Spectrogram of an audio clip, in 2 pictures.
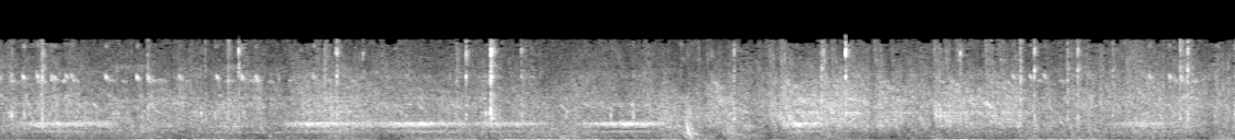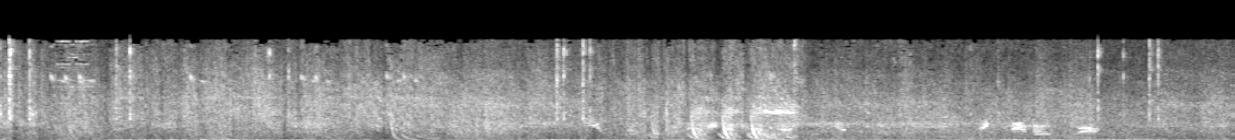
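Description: Game explosions boom and rumble over and over.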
